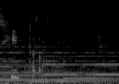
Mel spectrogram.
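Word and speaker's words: 人: is the hiragana and the last kanji is pronounced hito as before the first kanji means female and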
